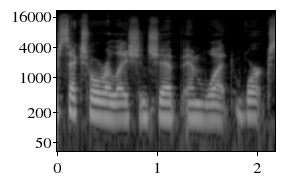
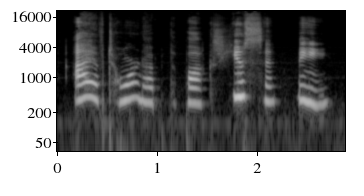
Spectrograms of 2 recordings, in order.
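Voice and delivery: very high mock whisper voice. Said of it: "you mean whisper voice?".

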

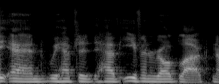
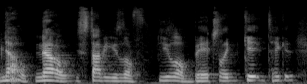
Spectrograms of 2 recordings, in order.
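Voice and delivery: mock angry, trash-talking rant, yelled; 4 semitones higher, 4 dB louder than usual. Retelling playing Mortal Kombat with a college roommate: imitating own angry gaming rant.

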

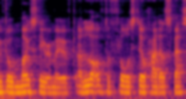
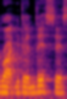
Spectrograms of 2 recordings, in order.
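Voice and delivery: put-on calm tone. Describing how a boss gives an instruction, imitating a calm order. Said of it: "tells you very calmly".

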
